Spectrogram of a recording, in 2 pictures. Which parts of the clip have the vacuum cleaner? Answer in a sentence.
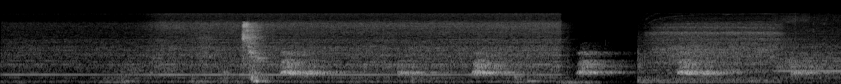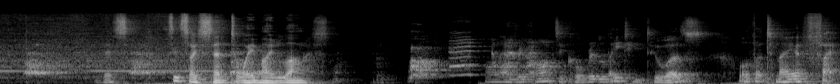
The vacuum cleaner can be heard from 0.0 to 10.7 s.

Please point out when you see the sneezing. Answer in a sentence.
The sneezing can be heard from 1.9 to 2.7 s.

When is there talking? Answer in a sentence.
You can hear the talking from 9.4 to 11.7 s and from 13.2 to 16.7 s.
